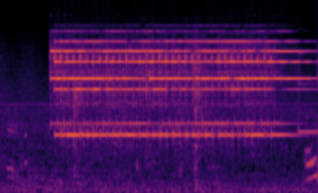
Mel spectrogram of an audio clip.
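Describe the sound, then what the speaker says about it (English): A phone rings with a bright, continuous trilling bell that starts abruptly and holds loud and steady for nearly three seconds. "Is that him ringing your phone?"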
